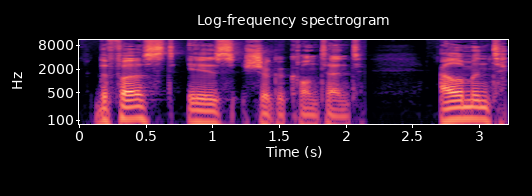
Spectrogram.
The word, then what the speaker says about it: LMNT: Today's podcast is supported by the electrolyte drink company Element. Now it's actually spelt with four letters, L-M-N-T, Element.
